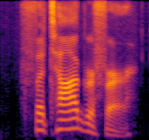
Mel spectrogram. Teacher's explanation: Because the stress moved to the second syllable, that second O suddenly wakes up. It becomes a strong, clear vowel, tog. But look what happens to the first O.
